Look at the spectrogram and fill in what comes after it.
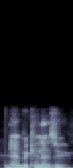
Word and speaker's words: Nebuchadnezzar: Nebuchadnezzar.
